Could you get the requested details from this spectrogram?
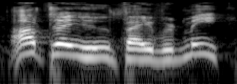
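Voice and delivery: ordinary talk, nothing marked

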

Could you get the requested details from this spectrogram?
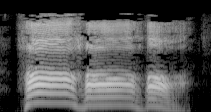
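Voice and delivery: fake, spelled-out ha-ha laugh; mock big laugh. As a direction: imitate a politician's phony laugh. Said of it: "Yeah, big laugh".

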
